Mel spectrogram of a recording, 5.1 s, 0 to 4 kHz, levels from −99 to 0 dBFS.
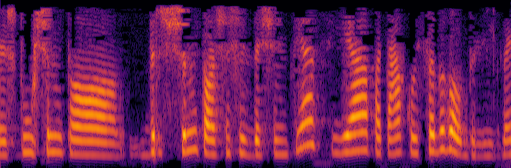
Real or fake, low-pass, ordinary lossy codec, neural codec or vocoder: real; 3.6 kHz; MP3, 16 kbps; none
